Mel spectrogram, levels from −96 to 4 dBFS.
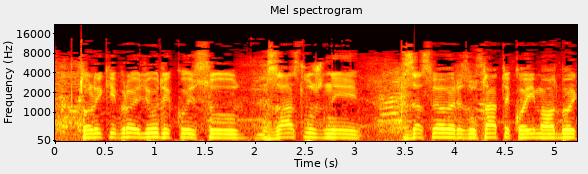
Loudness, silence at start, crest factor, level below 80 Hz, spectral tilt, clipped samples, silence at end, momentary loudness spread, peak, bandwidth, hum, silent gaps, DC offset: -16 LUFS; 0 s; 16 dB; -42 dBFS; -4 dB/octave; under 0.1%; 0 s; 3 LU; 0 dBFS; 13.5 kHz; none; none; under 0.1%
